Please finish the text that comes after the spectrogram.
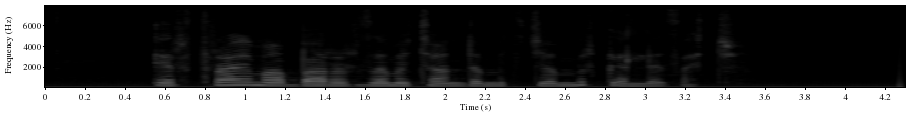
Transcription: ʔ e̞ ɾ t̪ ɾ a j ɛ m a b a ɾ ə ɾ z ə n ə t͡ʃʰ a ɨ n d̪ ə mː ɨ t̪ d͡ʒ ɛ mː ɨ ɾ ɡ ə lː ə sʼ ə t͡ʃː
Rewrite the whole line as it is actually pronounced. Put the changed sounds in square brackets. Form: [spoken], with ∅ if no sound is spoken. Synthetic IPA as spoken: ʔ e̞ ɾ t̪ ɾ a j ɛ m a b a ɾ ə ɾ z ə [m] ə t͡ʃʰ a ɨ n d̪ ə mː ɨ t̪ d͡ʒ ɛ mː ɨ ɾ ɡ ə lː ə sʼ ə t͡ʃː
